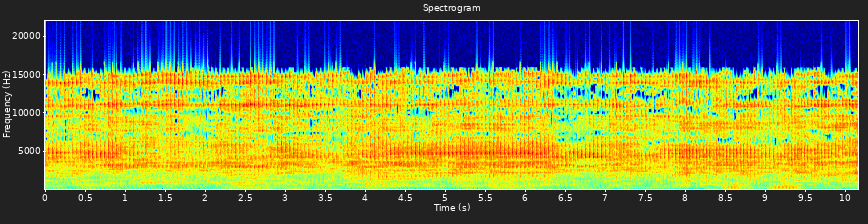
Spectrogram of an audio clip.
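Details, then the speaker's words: Neglected Euro 150 motorcycle engine running rough with loud, busy metallic clatter and no steady idle; very dirty inside, valve tappet screws very loose; valve train clatter from excessive valve clearance and oil starvation. "guys putol pa an an napaka ingay niya ah napakaingay na makina"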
